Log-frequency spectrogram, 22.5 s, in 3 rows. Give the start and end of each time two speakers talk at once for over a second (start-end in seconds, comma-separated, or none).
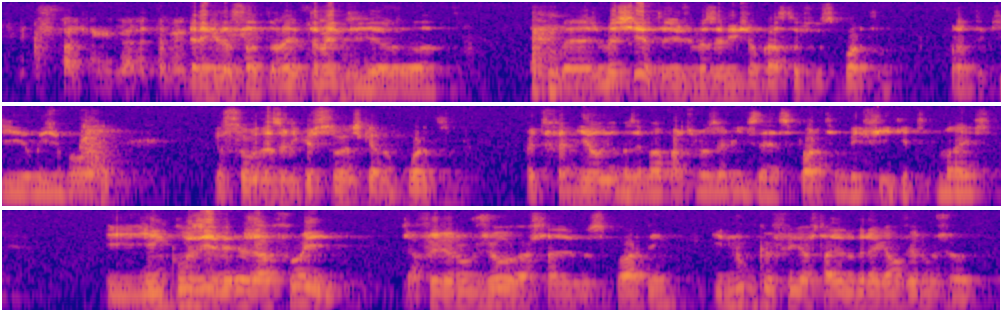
1.4-2.9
